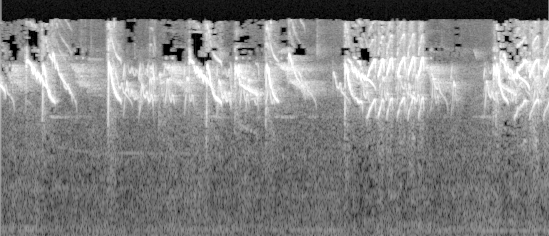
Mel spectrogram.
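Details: Lure recording of Oriental white-eye: thin, high descending slurs and quick trilled chirp runs, irregularly spaced with brief quiet gaps.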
